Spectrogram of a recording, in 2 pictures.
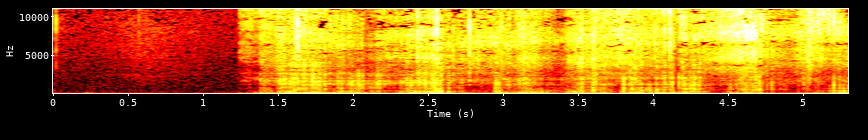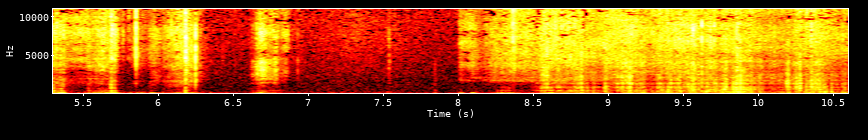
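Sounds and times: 
dense rough rustling scrape: 1.3 - 6.9, 8.0 - 10.6.

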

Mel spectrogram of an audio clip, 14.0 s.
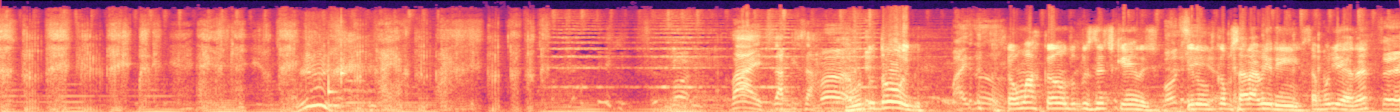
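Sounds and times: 
voice imitating snoring: 0.0 - 5.9
speech: 3.0 - 3.9, 7.3 - 13.9.

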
